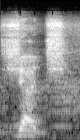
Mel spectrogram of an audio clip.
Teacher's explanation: Magsisimula ka sa plosive kasi hindi naman mapropronounce yung J sound kung hindi ka mag-close. Tapos, i-release mo through a friction. Judge. Same dito sa, church. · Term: affricate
